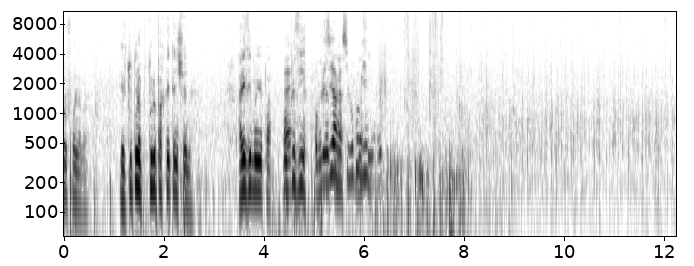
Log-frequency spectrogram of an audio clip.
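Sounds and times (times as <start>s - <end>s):
speech: 0.0s - 2.7s, 3.5s - 6.6s
rain falling steadily outdoors: 0.0s - 12.2s
shuffling movement: 4.2s - 9.1s.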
